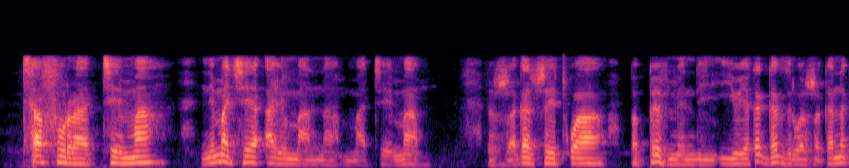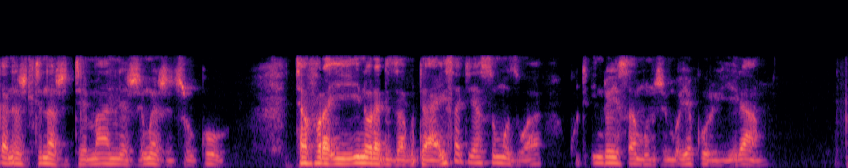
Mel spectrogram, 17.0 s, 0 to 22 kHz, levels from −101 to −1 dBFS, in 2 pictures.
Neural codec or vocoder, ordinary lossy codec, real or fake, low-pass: vocoder, 44.1 kHz, 128 mel bands, Pupu-Vocoder; AAC, 48 kbps; fake; 5.4 kHz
